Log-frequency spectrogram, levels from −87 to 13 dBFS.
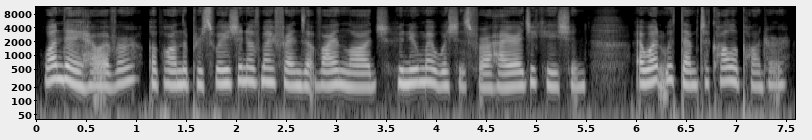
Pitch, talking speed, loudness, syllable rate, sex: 235 Hz, 220 wpm, -19 LUFS, 6.1 syllables/s, female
